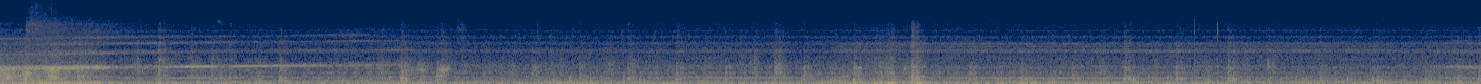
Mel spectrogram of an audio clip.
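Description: Hankyu Takarazuka Line electric train running between stations, heard from inside the car by the door. There is a steady low rumble of the running gear, a motor whine that rises slowly in pitch over the first several seconds, and scattered sharp clacks from the wheels, the loudest about two-thirds of the way through.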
